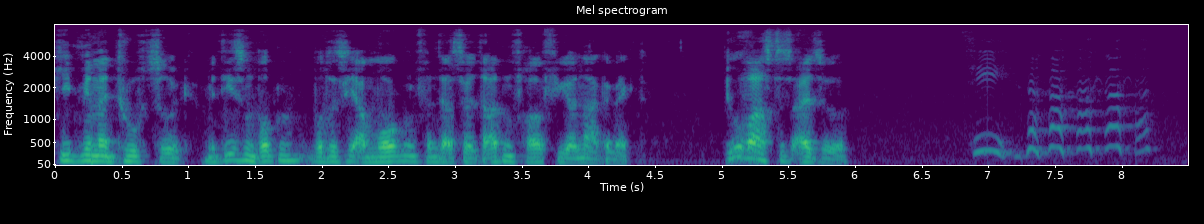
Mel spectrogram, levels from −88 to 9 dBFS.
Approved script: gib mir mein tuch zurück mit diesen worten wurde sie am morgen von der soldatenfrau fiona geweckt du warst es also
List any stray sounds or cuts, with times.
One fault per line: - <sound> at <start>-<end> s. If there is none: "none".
- laugh at 6.8-8.4 s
